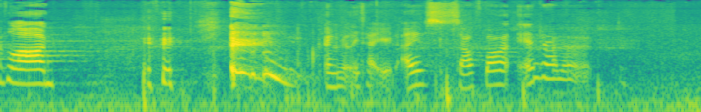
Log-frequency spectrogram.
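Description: A young woman talks and laughs close to the microphone.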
